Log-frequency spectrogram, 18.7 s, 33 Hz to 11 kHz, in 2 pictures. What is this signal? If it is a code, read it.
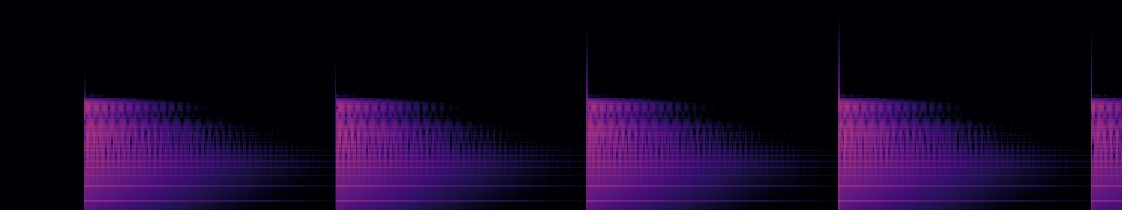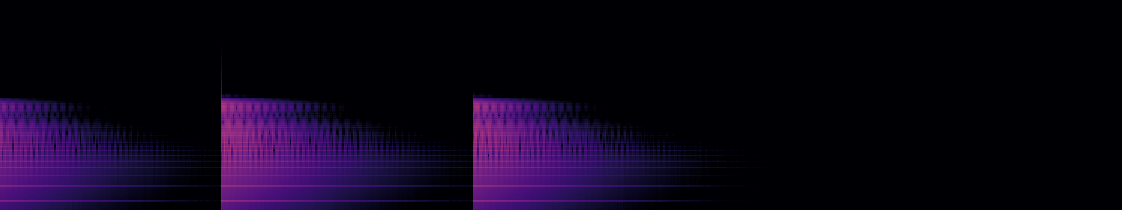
Clock strike, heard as a bell. 7. Seven o'clock.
